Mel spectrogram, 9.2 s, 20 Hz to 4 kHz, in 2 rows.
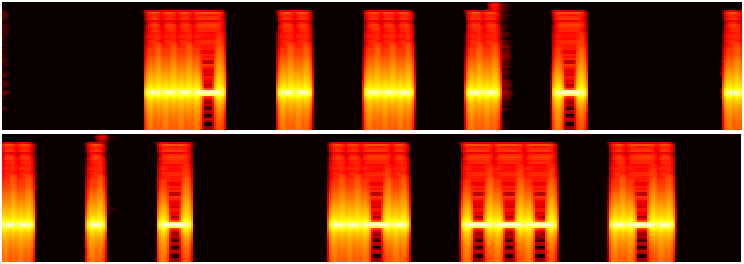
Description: Morse code, heard as a keyed tone, about 25 wpm, spaced as for 15 wpm, 550 Hz. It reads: VISIT SET FOR
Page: News Headlines in Morse Code at 15 WPM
